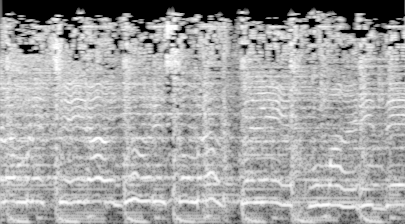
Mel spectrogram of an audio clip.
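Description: A Pashto pop song, slowed down with heavy reverb: a drawn-out, wavering sung melody over a steady low drum beat.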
